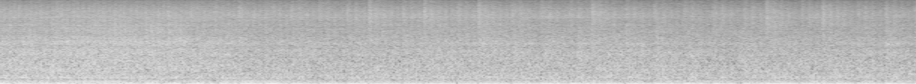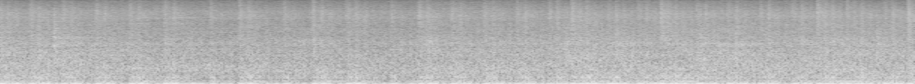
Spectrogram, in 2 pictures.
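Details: Worn-out Ford Model T engine on a PTO power unit, run briefly with no coolant: heavy low rumble with a loose, uneven clattery beat around two per second; runs, smoother after warm-up and mixture adjustment, but still noisy.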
